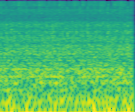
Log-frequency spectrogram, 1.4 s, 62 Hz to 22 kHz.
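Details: 2008 GMC Yukon 5.3 V8 after repair of an injector circuit fault, injector pulse restored; short stretch of even, steady idle rumble with no misses or stumbles, smooth and healthy.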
